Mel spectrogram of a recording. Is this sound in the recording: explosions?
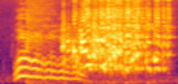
no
